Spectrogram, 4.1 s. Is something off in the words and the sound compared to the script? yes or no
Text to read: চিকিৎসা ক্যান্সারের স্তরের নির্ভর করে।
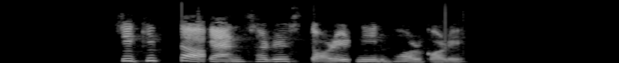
yes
